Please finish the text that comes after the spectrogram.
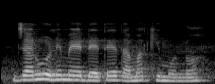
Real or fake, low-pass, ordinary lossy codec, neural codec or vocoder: real; 7.2 kHz; none; none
